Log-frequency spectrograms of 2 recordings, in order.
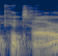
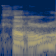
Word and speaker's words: Qatar: 2022 will be in qatar or qatar as some people would pronounce it the previous one that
